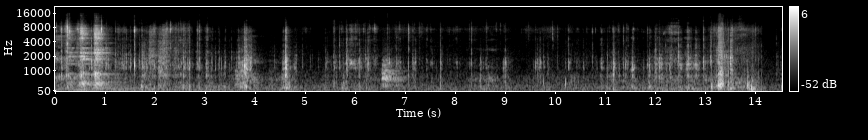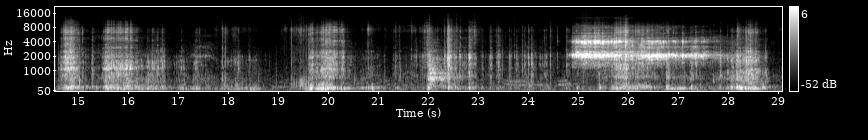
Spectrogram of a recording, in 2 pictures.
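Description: Plastic toy truck being handled and moved on a wooden floor: scattered clicks, scrapes and rattles. Near the end, a louder, steady high-pitched sound lasts about three seconds.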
